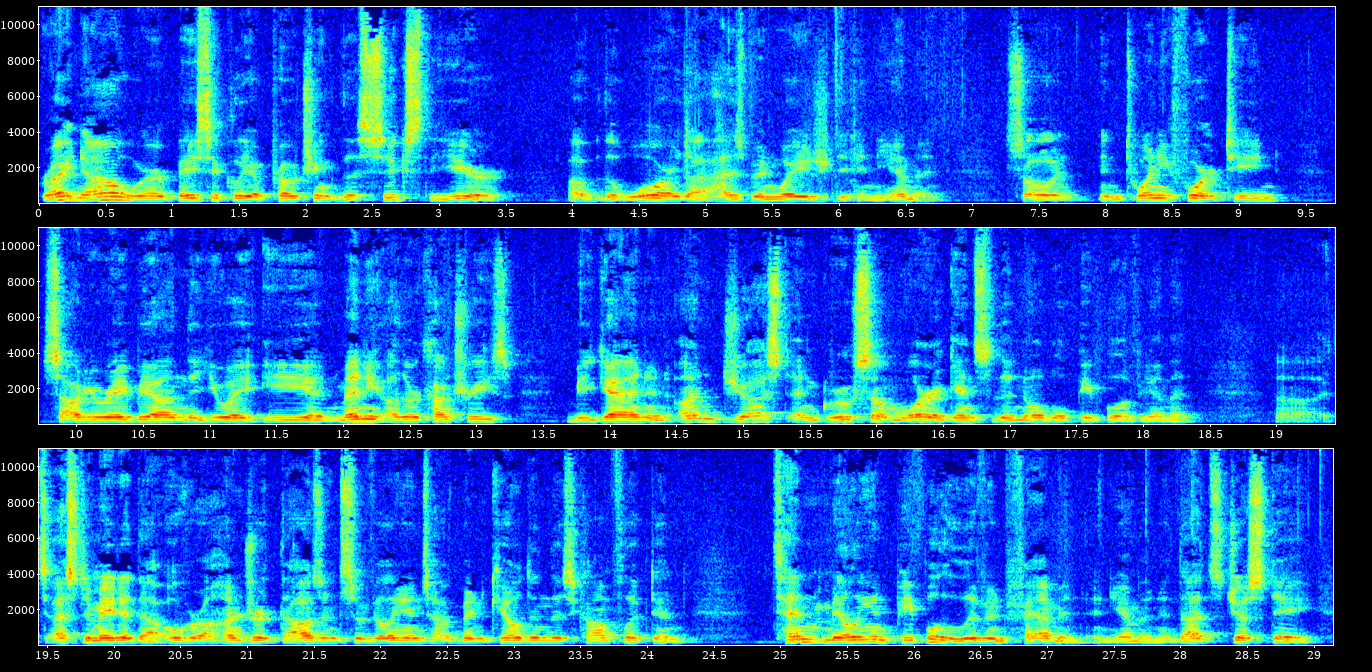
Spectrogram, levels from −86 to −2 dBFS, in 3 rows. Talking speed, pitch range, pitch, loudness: 145 wpm, 125-150 Hz, 140 Hz, -22 LUFS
